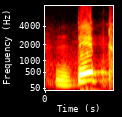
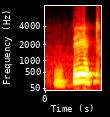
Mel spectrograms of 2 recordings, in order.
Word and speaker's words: debt: ঠিক সেরকম ডেপ্ট হওয়ার কথা ছিল, DEBT ডেপ্ট, কিন্তু বি সাইলেন্ট আছে, সুতরাং ডেট হবে।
